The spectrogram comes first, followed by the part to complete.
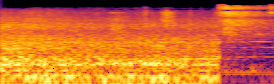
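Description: Road noise inside a BMW's cabin on a wet highway in the rain: a loud, steady rumble of tyres and the running car. It cuts off suddenly near the end, giving way to a much quieter room with a faint hum.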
